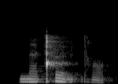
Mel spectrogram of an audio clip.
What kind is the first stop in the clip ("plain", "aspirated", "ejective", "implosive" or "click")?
click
